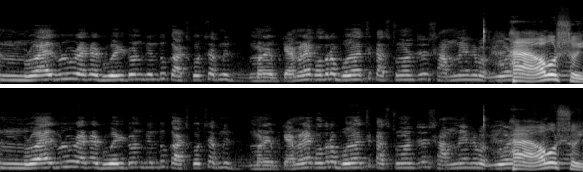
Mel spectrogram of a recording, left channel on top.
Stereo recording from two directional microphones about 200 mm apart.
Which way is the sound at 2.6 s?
45° right (ahead or behind).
